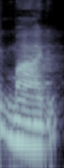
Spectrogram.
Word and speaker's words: Mário: sempre trago o mestre Mário Qual é a sílaba tônica Mário é o má então a sílaba tônica é a penúltima Então ela é uma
